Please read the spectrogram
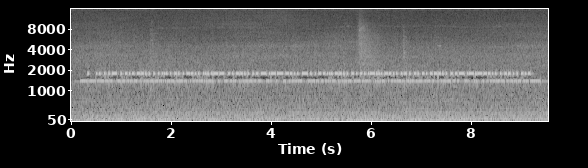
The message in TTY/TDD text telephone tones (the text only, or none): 1972 1671 6390 2535 5186 0036 2777 8533 7072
